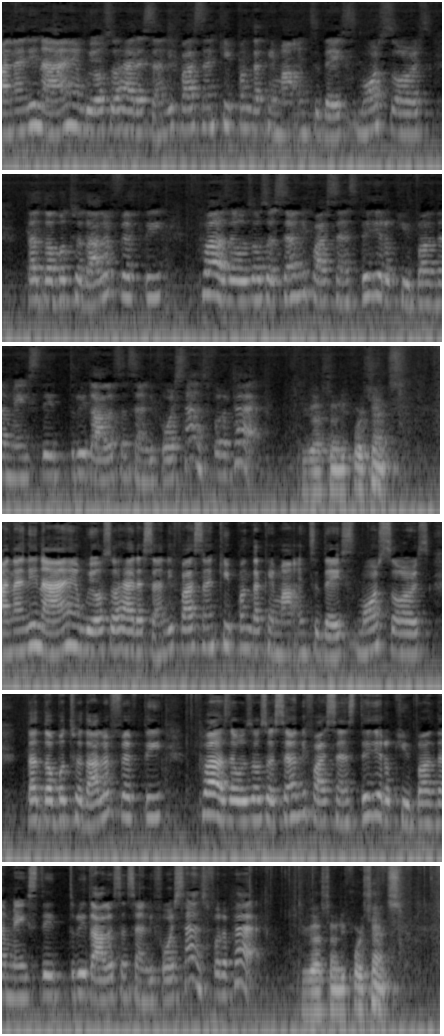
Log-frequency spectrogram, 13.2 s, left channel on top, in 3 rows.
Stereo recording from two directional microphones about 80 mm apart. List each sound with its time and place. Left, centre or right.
0.0 s a woman's voice: right
11.9 s a woman's voice: right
